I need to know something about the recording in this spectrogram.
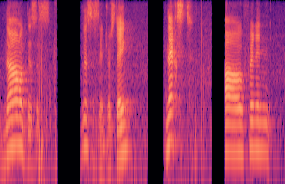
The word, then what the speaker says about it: phenylephrine: How do I pronounce this? Phenylephrine. Phenylephrine.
